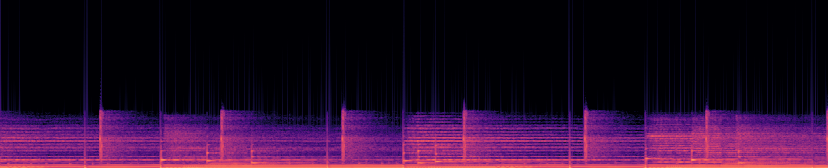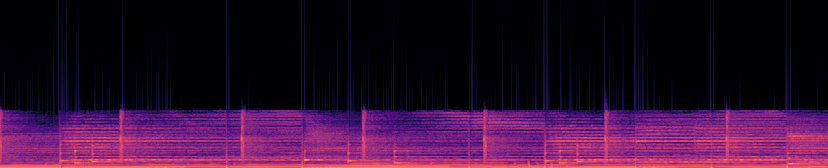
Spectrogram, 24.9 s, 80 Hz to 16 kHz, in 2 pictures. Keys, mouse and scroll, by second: 1.9 shift+Return, 2.7 click, 3.9 click, 5.7 click, 5.8 click, 6.8 click, 11.6 click, 13.5 shift+Return, 14.4 click, 16.5 click, 19.5 click, 21.3 click, 23.2 shift+Return, 23.8 click.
